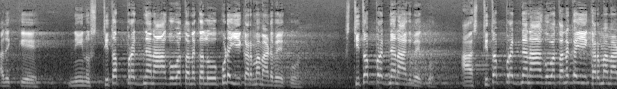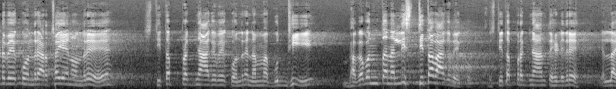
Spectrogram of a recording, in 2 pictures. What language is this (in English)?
Kannada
